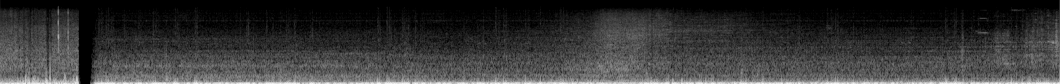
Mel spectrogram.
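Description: Heavy wind buffeting on the microphone with low road rumble from a moving vehicle, filmed from inside it. The sound drops out completely for a split second about a second in, then carries on.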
